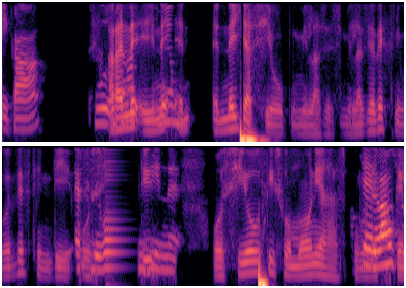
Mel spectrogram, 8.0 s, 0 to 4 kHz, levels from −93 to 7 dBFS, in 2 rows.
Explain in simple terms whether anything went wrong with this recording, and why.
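Two deep thumps land at 2.38 s, just after "είναι σημείο είναι είναι", and at 6.59 s. These are phantom power thumps: a microphone supply switched on or off on a live input, sending a sudden jolt that fades within a split second.

At 5.06 to 5.40 s the sound turns into a fading buzz or hiss and about a third of a second is lost, likely a long network dropout on this phone-style call line.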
